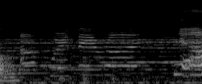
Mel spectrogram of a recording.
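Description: Electronic singing and music from a Little Mermaid Ariel talking-and-singing doll's built-in sound chip, a tune of held synthesized notes.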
